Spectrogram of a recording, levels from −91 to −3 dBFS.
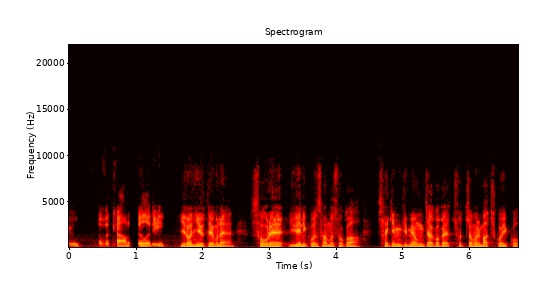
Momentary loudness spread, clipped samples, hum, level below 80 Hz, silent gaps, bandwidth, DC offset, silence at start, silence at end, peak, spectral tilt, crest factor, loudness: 10 LU; under 0.1%; none; -66 dBFS; none; 9.4 kHz; under 0.1%; 0 s; 0 s; -18 dBFS; -6.5 dB/octave; 20 dB; -38 LUFS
